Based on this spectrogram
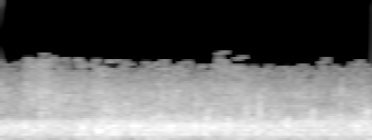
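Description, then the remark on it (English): A crowd claps their hands to answer a question, in a steady, dense wash of hand claps that holds at an even, fairly loud level throughout, with no voices standing out above the clapping. “If you like candy, please clap your hands.”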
